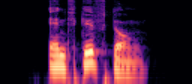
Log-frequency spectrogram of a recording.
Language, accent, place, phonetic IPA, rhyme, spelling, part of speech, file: German, Germany, Berlin, [ɛntˈɡɪftʊŋ], -ɪftʊŋ, Entgiftung, noun, De-Entgiftung.ogg
- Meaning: detoxification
